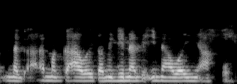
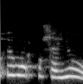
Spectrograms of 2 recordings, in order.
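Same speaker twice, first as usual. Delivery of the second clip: starts high, mock dismissive; sassy brush-off; 12 semitones higher, 5 dB louder than usual. Playing dumb to the coworker about the phone, sassy. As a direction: shrug it off, feigning innocence. Her retold retort.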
